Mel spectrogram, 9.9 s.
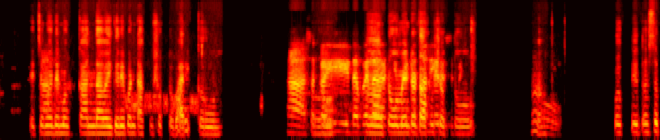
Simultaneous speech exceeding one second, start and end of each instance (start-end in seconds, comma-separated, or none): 5.5-6.9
